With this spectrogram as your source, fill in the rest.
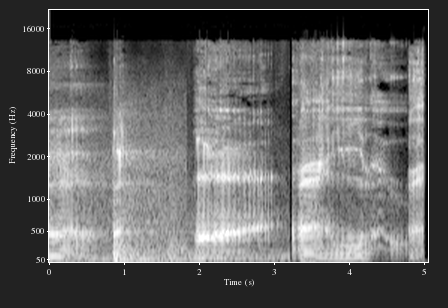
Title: TikTok Burp Compilation That Makes You Question Life! #shorts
